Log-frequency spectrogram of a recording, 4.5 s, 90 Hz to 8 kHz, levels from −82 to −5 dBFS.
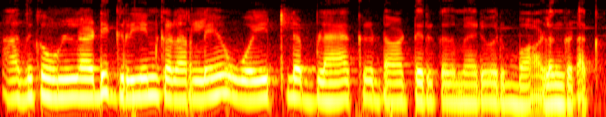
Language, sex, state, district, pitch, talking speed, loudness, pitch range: Tamil, female, Tamil Nadu, Kanyakumari, 185 Hz, 160 wpm, -15 LUFS, 170-195 Hz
